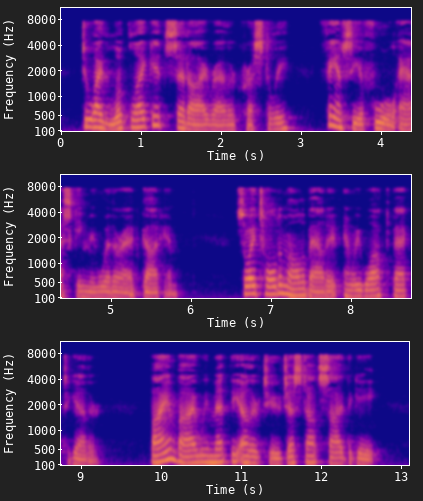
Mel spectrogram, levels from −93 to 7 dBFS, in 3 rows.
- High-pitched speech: No, medium, 150 Hz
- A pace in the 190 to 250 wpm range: Yes, average, 195 wpm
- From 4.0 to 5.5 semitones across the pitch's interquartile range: Yes, average, 4.6 semitones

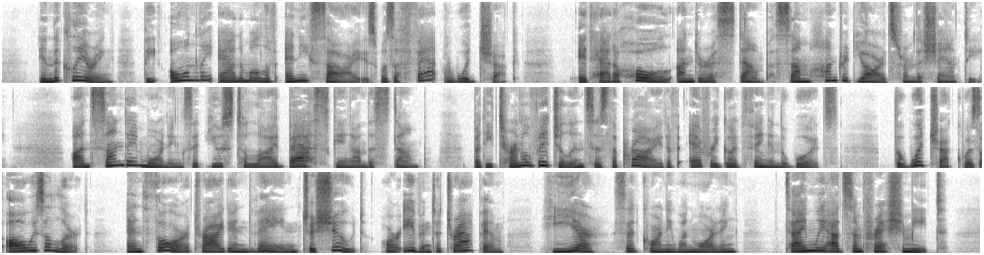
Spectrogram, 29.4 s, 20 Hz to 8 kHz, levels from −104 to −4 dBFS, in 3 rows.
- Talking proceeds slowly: No, average, 160 wpm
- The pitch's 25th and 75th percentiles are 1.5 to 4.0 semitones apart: No, average, 4.4 semitones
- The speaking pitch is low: No, high, 230 Hz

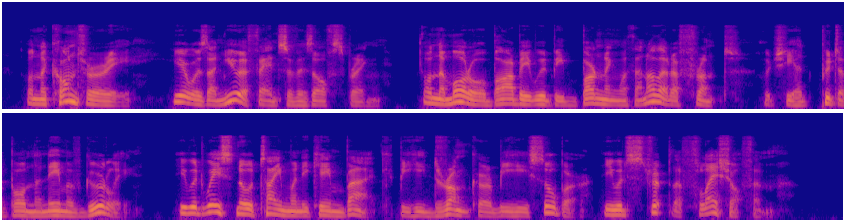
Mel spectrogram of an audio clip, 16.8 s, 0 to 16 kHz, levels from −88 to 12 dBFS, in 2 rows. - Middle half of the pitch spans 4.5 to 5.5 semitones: Yes, average, 5.2 semitones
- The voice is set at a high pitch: No, low, 115 Hz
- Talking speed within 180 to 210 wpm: Yes, average, 190 wpm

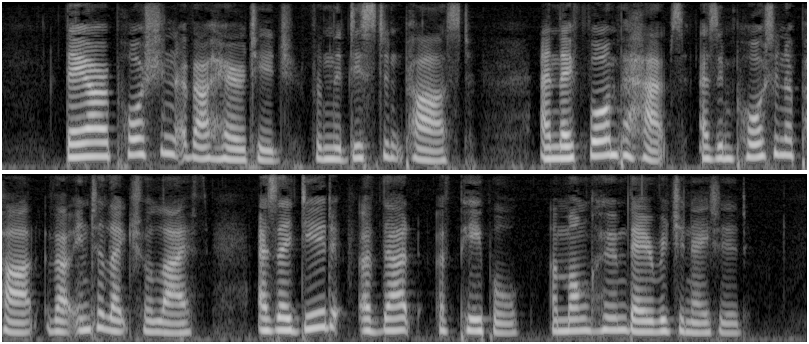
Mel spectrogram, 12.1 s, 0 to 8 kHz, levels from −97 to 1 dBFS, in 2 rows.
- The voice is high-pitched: Yes, high, 210 Hz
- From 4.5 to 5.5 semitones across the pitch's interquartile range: No, average, 3.4 semitones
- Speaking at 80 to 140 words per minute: No, average, 175 wpm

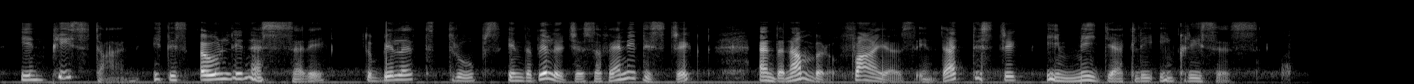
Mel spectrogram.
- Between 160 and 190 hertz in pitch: Yes, medium, 185 Hz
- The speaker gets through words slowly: Yes, slow, 105 wpm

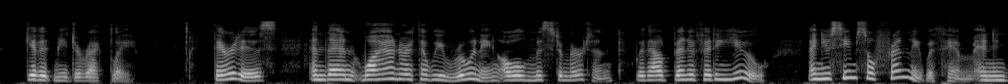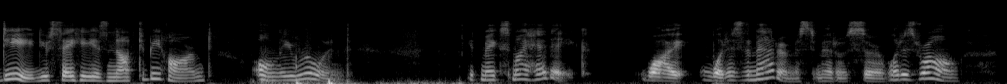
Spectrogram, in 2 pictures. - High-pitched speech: Yes, high, 210 Hz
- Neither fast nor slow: Yes, average, 165 wpm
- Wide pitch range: No, average, 4.2 semitones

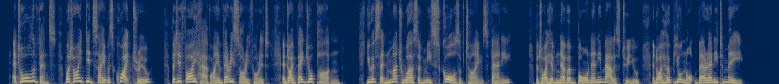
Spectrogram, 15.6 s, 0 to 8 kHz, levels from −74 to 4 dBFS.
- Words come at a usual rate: No, fast, 210 wpm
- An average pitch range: No, wide, 5.9 semitones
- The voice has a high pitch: Yes, high, 195 Hz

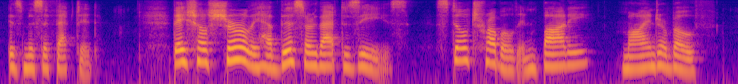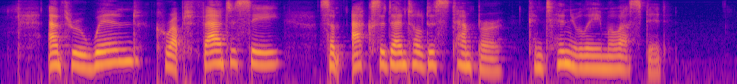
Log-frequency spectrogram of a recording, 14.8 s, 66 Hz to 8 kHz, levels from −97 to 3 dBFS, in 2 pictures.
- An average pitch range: Yes, average, 4.3 semitones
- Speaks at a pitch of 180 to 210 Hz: Yes, high, 190 Hz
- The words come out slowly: Yes, slow, 110 wpm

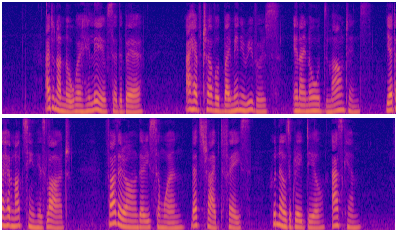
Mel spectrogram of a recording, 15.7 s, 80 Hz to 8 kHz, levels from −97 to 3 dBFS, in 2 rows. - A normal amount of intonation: Yes, average, 3.9 semitones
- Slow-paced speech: No, average, 170 wpm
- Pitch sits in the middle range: Yes, medium, 165 Hz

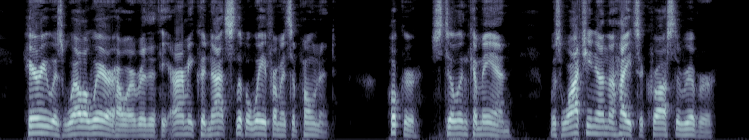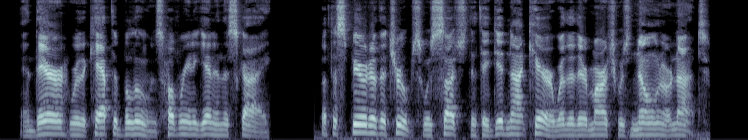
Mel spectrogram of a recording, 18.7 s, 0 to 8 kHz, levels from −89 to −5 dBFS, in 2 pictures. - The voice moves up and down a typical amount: Yes, average, 3.2 semitones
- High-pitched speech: No, low, 125 Hz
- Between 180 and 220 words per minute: Yes, average, 185 wpm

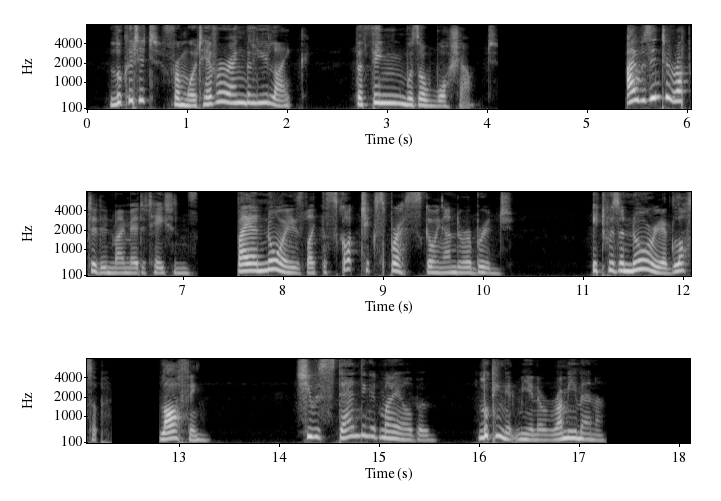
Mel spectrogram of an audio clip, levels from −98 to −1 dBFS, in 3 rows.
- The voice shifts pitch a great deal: Yes, wide, 7.4 semitones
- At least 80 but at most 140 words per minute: No, average, 165 wpm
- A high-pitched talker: Yes, high, 225 Hz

